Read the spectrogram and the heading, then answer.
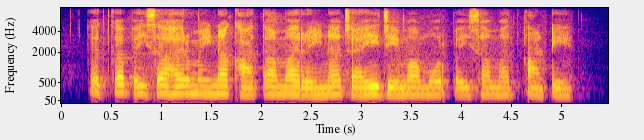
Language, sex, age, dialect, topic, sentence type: Chhattisgarhi, male, 18-24, Western/Budati/Khatahi, banking, question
